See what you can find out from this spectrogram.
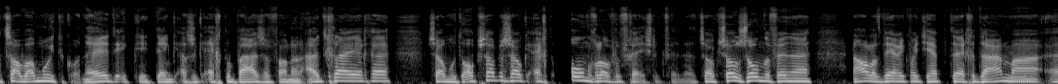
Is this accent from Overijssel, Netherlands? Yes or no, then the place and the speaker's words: no; Nuth, Limburg, Netherlands; ik kom uit Zuid-Limburg, het Nut, een dorpje bij Heerlen. Er is geen zee of meer in de buurt.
